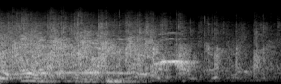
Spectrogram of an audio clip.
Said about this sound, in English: So, can we all give it a round of applause for everybody that does it? Thank you.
